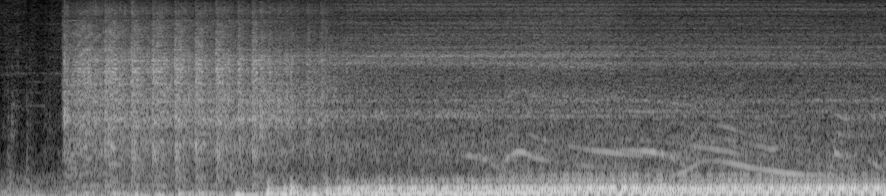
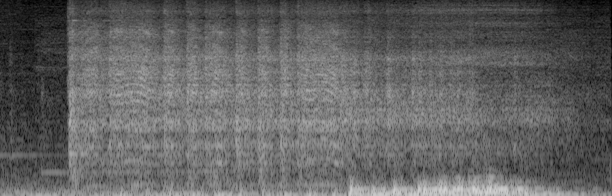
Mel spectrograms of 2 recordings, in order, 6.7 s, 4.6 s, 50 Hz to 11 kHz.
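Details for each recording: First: Subaru Impreza GC with swapped JDM EJ205 engine, first start: starter whirs briefly, engine catches at once and settles into a steady, even idle without hunting or missing. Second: Subaru Impreza GC with a swapped JDM EJ205, first start after sitting, oil primed: steady starter cranking at about three beats a second. It nearly catches but won't run, apparently just needing fuel.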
